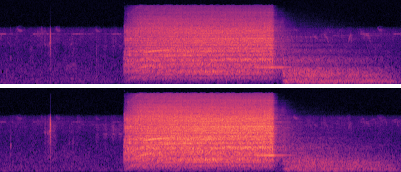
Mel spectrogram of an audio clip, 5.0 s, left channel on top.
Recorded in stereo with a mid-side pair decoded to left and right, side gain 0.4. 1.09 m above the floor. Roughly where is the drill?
Ahead right.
